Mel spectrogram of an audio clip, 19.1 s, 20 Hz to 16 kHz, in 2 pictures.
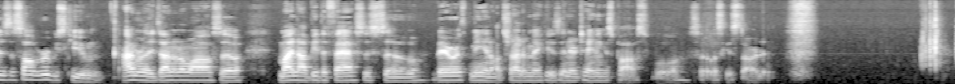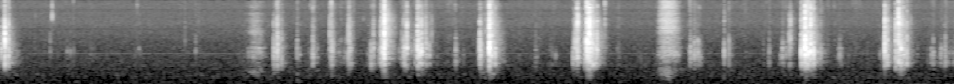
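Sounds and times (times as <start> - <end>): puzzle cube clicking: 9.2 - 10.3, 12.2 - 19.0.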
